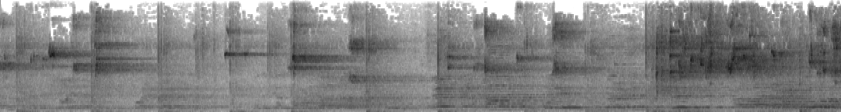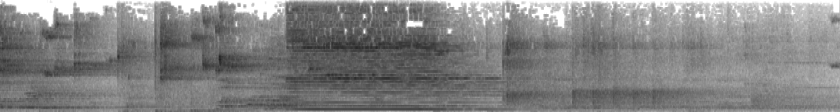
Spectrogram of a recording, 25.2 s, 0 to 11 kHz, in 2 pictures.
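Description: Indoor basketball game on a hardwood court in a large echoing hall: the ball is dribbled and bounced, sneakers squeak, and voices shout. About 17 seconds in, a loud steady buzzer sounds for about three seconds, timed with the shot clock running out.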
